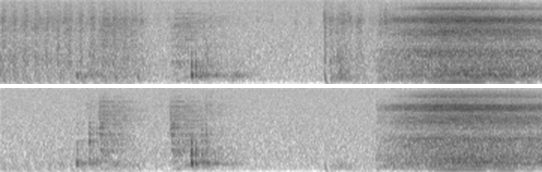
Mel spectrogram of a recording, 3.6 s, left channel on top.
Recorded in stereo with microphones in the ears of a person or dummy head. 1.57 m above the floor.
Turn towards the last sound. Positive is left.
turn(degrees=-15)  # may be behind; listen again after turning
